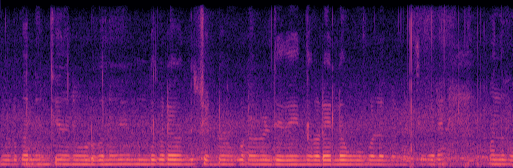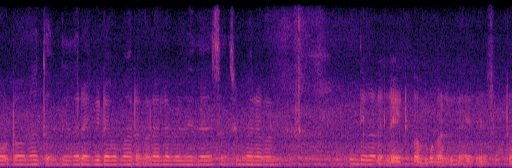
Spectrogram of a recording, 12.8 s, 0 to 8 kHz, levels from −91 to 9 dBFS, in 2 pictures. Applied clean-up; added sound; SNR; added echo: none; none; none; none.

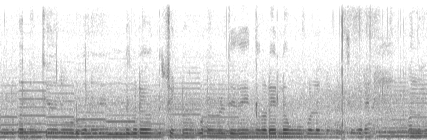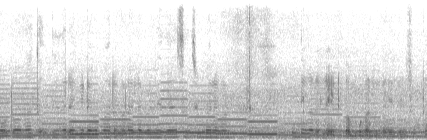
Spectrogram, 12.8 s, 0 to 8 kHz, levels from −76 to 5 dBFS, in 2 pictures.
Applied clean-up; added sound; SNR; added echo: none; Wind instrument, woodwind instrument; 4 dB; none.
